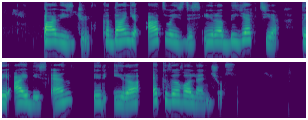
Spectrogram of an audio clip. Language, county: Lithuanian, Marijampolė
